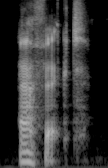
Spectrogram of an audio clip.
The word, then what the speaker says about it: affect: And in this case, it is pronounced as affect.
